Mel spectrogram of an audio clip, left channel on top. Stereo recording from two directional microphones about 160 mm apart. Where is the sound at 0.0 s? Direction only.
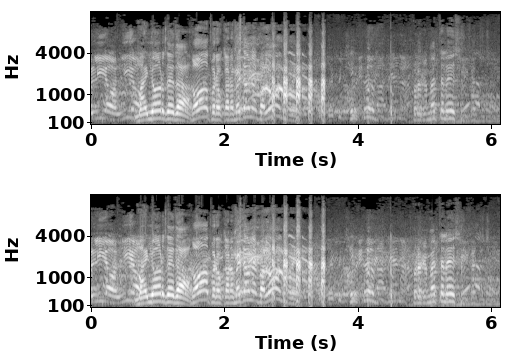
40° right (ahead or behind).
